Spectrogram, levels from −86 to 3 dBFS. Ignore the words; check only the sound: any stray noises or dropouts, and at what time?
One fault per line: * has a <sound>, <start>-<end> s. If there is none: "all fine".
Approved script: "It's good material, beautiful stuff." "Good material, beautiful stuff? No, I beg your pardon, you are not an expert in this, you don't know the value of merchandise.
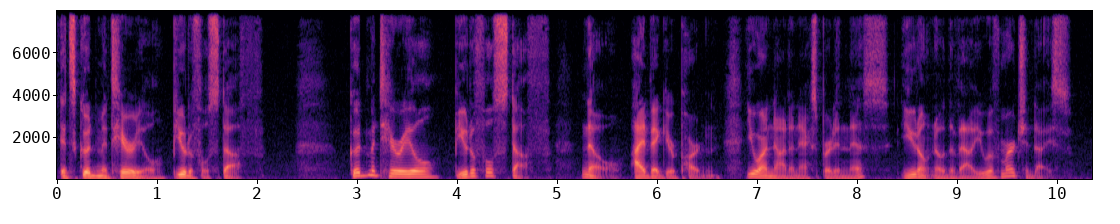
all fine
